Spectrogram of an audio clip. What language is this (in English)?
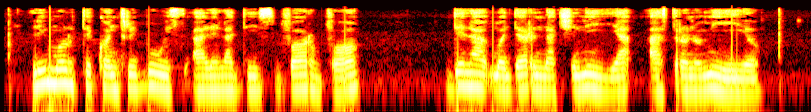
Esperanto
